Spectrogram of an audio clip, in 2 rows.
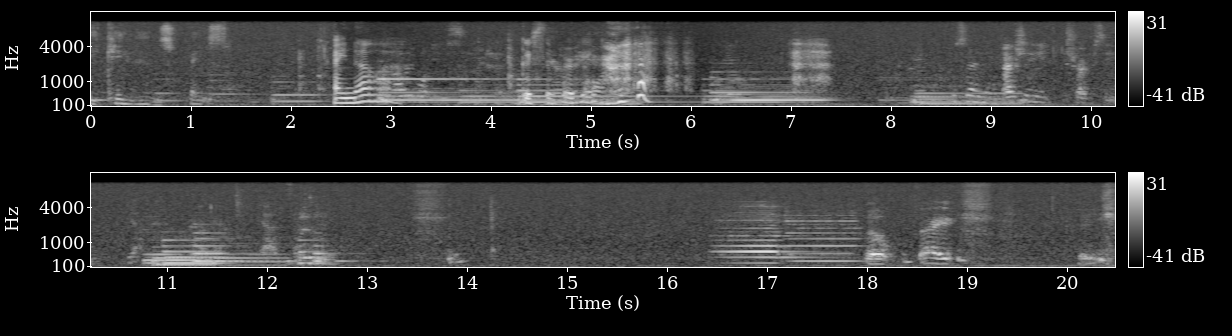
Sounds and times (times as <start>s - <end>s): Speech: 0.0s - 1.4s, 2.4s - 5.2s, 20.1s - 20.4s.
